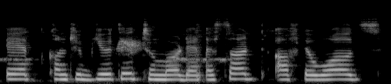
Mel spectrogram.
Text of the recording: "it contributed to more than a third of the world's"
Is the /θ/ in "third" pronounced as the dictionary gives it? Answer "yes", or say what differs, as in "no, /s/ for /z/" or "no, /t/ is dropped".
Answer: no, /s/ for /θ/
